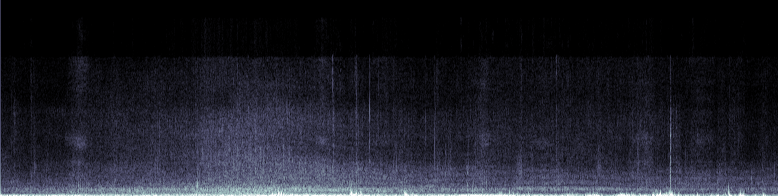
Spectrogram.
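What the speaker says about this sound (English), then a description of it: "The wind will be back." Wind blowing across an empty field near Niagara Falls, gusting and buffeting loudly with rough low rumbles and scattered thumps, steady and close throughout.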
